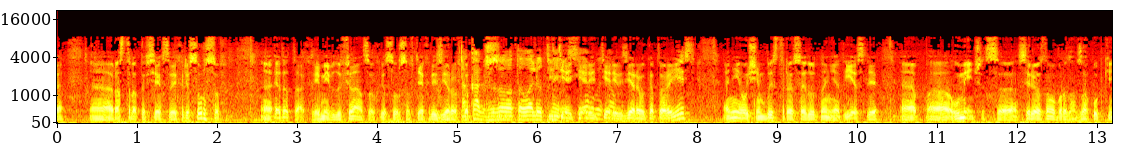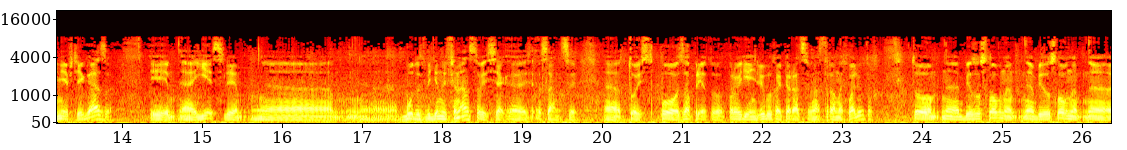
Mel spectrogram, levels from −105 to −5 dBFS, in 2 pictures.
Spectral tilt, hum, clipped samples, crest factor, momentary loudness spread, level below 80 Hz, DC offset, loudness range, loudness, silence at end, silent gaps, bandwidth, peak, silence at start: -5.5 dB/octave; none; under 0.1%; 14 dB; 6 LU; -38 dBFS; under 0.1%; 2 LU; -18 LUFS; 0 s; none; 8.8 kHz; -4 dBFS; 0 s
